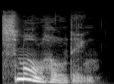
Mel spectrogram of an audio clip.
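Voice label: "smallholding", English, British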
